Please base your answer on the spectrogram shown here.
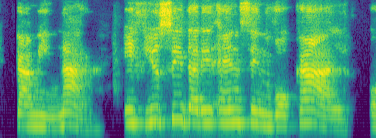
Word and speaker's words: caminar: or S, then, and if you don't see kind of like this, an accent mark, then the pronunciation goes in the last one. That's why I say caminar.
